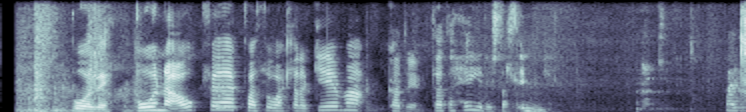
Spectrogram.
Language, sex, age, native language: Icelandic, female, 40-49, Icelandic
